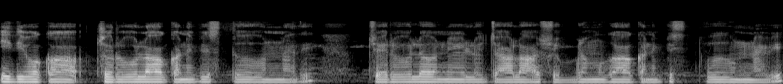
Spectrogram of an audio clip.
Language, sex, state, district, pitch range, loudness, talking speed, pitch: Telugu, male, Andhra Pradesh, Sri Satya Sai, 110-115 Hz, -19 LUFS, 85 wpm, 115 Hz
